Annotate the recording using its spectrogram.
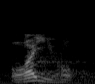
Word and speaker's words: غير: انظر إلى كلمة غير كيف انتبهنا ورققنا الياء حتى لا تتفخم أو لا تأخذ شيئا من التفخيم من الغين أو الراء، حرفان مفخمان أحاط بها، فتقول غير، نقول يحسب عليك أنك فخمت الياء، والياء عمرها ما كانت حرف تفخيم. غير غير س يعني تتعجب في البداية من هذا النطق، لكن ستعلم عندما تسمع تستمع إلى القراء أن هذا هو النطق الصحيح غير.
